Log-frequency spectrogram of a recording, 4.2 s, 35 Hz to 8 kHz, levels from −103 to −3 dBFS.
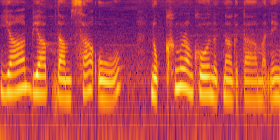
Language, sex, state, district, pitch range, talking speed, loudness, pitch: Garo, female, Meghalaya, West Garo Hills, 175-220 Hz, 100 wpm, -18 LUFS, 200 Hz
